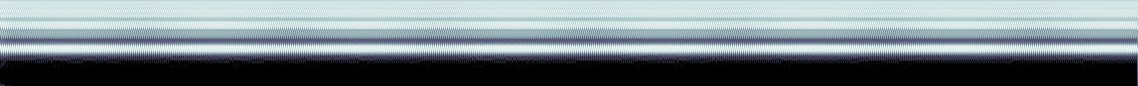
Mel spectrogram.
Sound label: Sweeping fast, combined signal; pfannenberg; signaling-technology; combined-signaling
